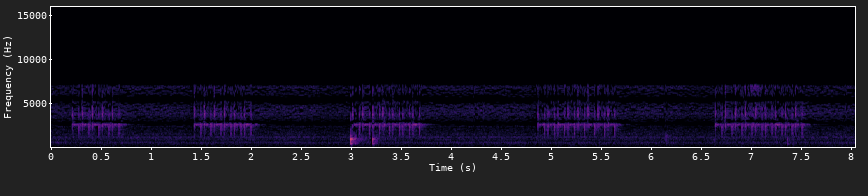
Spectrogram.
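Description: A 2600 Hz tone from an Arduino-based blue box, keyed on and off in rapid pulse trains at the make-and-break ratio of a standard telephone dial, one short train per dialed digit, five in all. It plays through an old Western Electric 500 telephone earpiece used as a speaker. There is a sharp click about three seconds in.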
